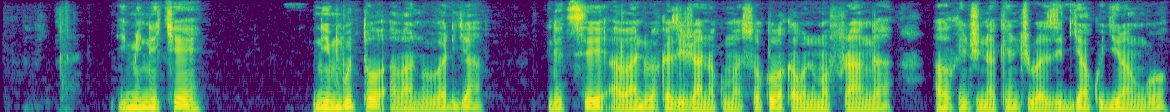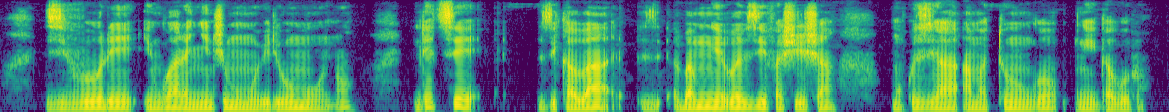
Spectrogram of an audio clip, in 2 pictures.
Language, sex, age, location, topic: Kinyarwanda, male, 50+, Musanze, agriculture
